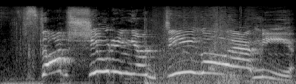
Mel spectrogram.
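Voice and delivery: high loud slow complaint; yelling. Real, not acted. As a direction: yell at the teammate. Yelling at teammate in game.

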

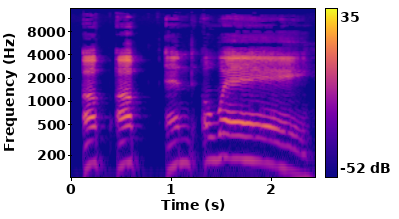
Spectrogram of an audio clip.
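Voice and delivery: high, slow, drawn-out liftoff call; Santa taking off. Acted. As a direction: sing out the sleigh launch. Santa takes off in story.

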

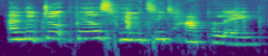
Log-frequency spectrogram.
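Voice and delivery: ordinary delivery

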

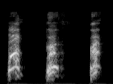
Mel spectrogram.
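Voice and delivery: high yappy barks, ruff ruff; dog barking. Acted. Reading the dentist's dog barking at the alley, barking. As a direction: bark like a little dog. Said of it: "began to bark".

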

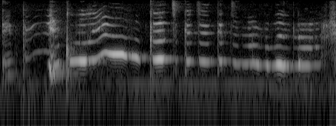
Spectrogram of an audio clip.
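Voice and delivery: high panicked cry; frantic squeal while fleeing; being chased. Real, not acted. Chased by Pepe in game.

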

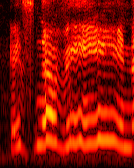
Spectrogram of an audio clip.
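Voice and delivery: delighted discovery. Real, not acted. Names frog after Disney prince.

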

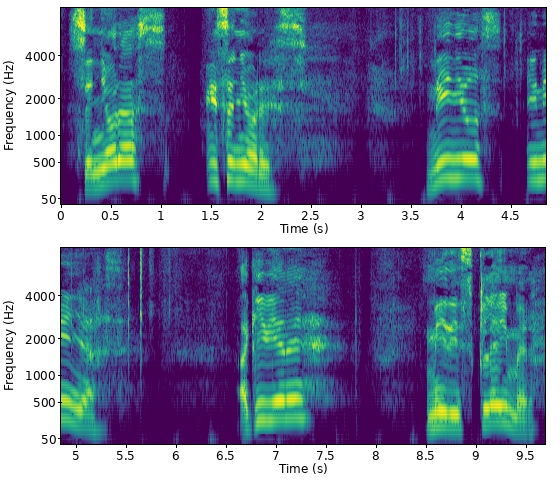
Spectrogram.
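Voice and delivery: slow grand ringmaster announcement. Acted. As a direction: drawl it out like a circus ringmaster. Announces like a showman.

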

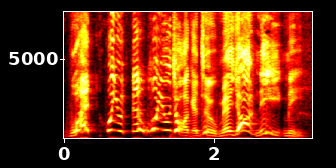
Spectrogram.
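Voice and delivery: high, loud indignant outburst. Retold or imitated. Pastor scolded by the executive pastor, indignant outburst. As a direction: huff up at the boss. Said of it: "I got angry when he said it".

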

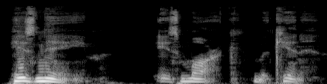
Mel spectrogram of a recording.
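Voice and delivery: slow, dramatic trailer narrator; movie trailer voice. Acted. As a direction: intone it like an epic film trailer. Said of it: "the speaking with a movie voice edition".

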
